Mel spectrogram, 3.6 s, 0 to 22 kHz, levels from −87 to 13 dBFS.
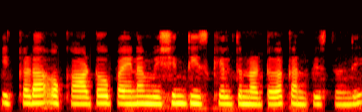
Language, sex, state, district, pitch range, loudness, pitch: Telugu, female, Telangana, Hyderabad, 220-235 Hz, -16 LUFS, 225 Hz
